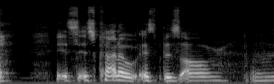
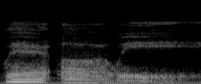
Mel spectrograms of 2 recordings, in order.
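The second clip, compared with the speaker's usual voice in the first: lower, very slow and drawn out; slow low drawl; 12 semitones lower, 5 dB quieter, much slower than usual. Shown as a demonstration. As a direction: stretch each word out low and slow. Repeats the question, drawn out.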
